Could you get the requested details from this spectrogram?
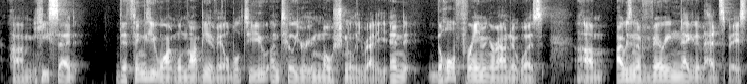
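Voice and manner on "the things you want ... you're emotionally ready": usual speaking voice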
